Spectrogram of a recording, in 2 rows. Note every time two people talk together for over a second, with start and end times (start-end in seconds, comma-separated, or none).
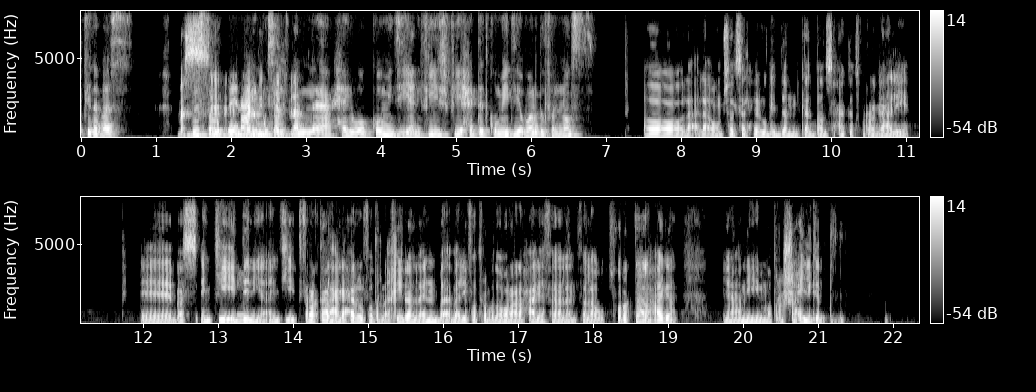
1.4-3.0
